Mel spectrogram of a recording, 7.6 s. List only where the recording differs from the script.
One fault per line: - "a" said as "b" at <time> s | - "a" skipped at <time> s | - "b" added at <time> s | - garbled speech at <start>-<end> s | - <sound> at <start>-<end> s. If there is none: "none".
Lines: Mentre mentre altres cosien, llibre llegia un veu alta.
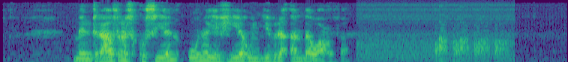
- "mentre" skipped at 1.4 s
- "llibre" said as "una" at 2.6 s
- "llibre en" added at 3.6 s
- laugh at 5.8-6.8 s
